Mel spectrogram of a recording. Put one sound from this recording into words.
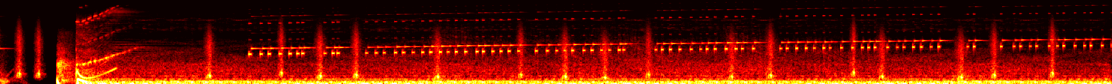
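Upbeat electronic music plays with a steady thumping beat.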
